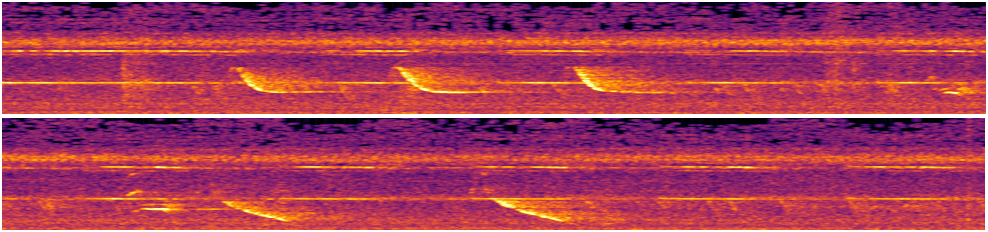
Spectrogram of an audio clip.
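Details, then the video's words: Wild common hill myna in Singapore giving loud, clear whistles that slide sharply downward, in a quick run of three and then two more a few seconds later, over a steady low traffic rumble and a thin electrical hum. "Wild COMMON HILL MYNAH, Singapore"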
